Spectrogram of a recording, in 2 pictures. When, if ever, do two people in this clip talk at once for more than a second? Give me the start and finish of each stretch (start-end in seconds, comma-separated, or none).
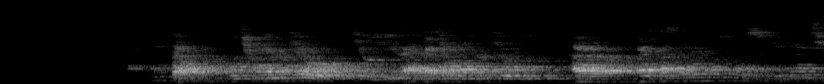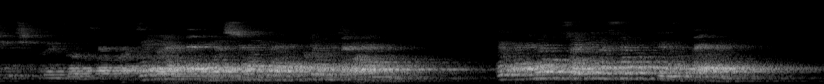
9.6-11.9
